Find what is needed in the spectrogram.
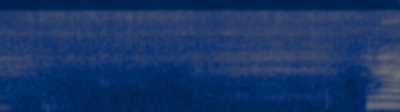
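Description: Faint, steady hiss of background noise with no distinct events; a boy's voice starts near the end.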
